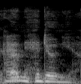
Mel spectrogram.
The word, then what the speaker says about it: Anhedonia: Anhedonia. That's how you say it. I'm probably mispronouncing it.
